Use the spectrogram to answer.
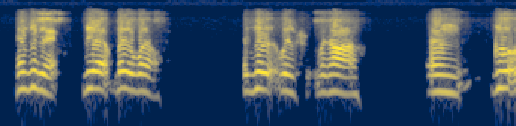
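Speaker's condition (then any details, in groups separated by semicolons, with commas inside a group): Cerebral palsy; from birth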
